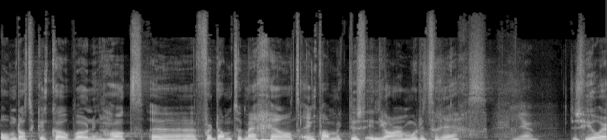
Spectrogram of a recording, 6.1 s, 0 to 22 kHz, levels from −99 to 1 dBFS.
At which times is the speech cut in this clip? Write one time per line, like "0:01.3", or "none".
0:05.1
